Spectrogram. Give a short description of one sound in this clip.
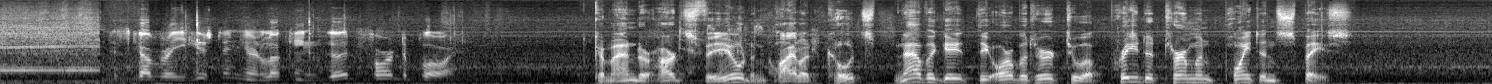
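A man speaks calmly over a radio.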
